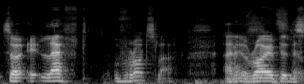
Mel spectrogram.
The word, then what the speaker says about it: Wrocław: So it's spelled WROC, L with a line through it, AW, and it's pronounced, let me listen again, Wrocław.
